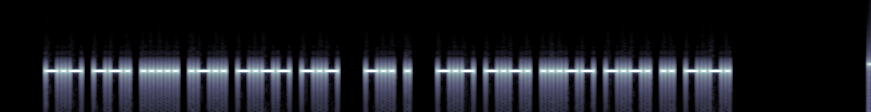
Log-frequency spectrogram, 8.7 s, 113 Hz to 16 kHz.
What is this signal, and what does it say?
Morse code, heard as a keyed tone, about 32 wpm, 700 Hz. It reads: KG5LYK DE KC3CIC
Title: USA Callsign DE Callsign - 6 Characters - 30wpm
